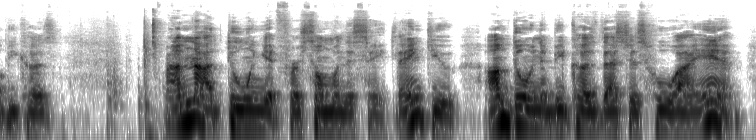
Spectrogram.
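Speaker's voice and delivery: normal talking voice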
